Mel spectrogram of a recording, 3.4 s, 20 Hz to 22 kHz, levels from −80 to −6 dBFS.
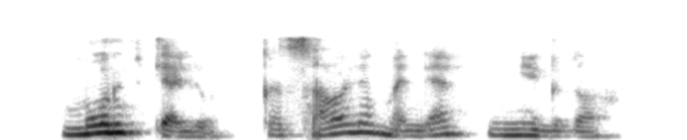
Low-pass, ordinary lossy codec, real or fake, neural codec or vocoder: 7.2 kHz; AAC, 48 kbps; fake; codec, 24 kHz, 3 kbps, HILCodec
